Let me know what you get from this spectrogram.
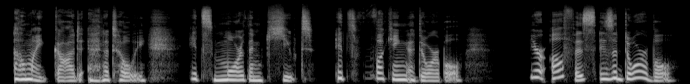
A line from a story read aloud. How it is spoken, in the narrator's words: hesitated a moment before blurting out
